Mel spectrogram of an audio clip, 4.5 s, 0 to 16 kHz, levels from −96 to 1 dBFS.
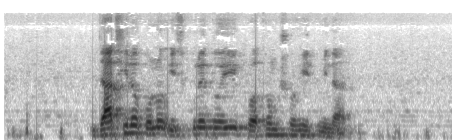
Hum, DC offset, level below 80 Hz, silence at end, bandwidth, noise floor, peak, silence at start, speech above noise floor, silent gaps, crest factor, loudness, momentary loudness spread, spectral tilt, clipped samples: none; under 0.1%; -52 dBFS; 1 s; 11.5 kHz; -52 dBFS; 0 dBFS; 0.25 s; 31 dB; none; 22 dB; -21 LUFS; 11 LU; -5.5 dB/octave; under 0.1%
